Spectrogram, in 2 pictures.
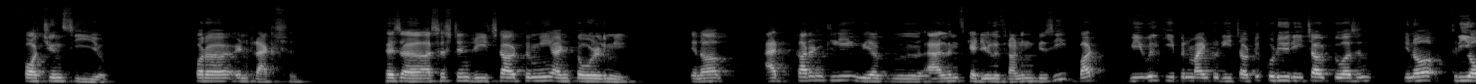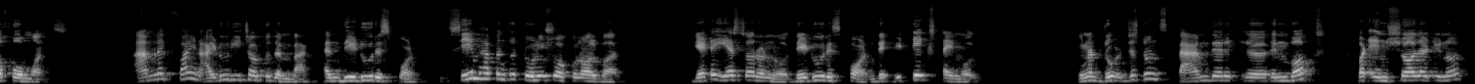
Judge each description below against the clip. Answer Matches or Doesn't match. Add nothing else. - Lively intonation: Doesn't match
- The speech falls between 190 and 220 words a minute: Matches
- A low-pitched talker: Doesn't match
